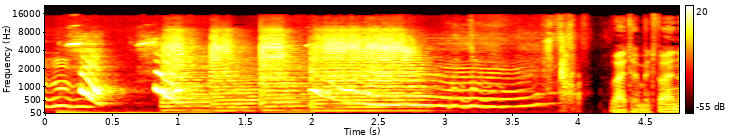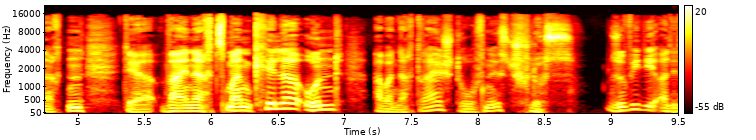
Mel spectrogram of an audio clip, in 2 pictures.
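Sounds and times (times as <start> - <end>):
dog whimpering and yipping: 0.1 - 1.2, 2.0 - 3.8
speech: 4.3 - 9.4.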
